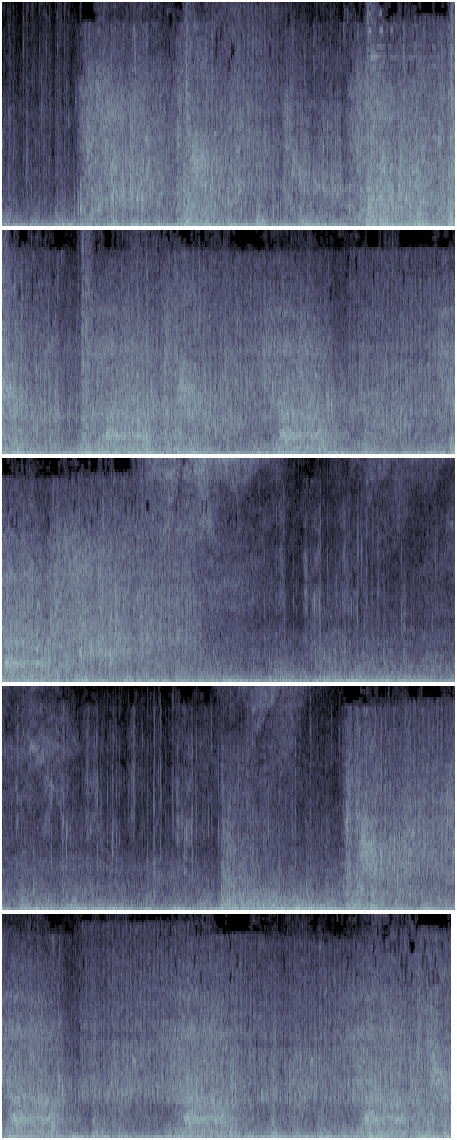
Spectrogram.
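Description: A giant creature's legs skitter and scrape along stone.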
